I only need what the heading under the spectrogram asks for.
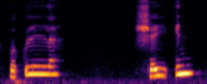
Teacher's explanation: و کل، کاف کو باریک پڑھیں گے، لام کو تشدید کی وجہ سے رکاوٹ سے پڑھیں گے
